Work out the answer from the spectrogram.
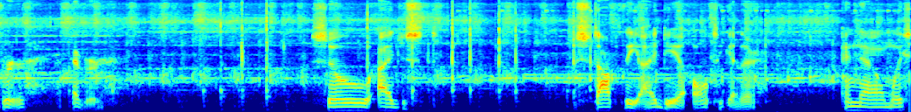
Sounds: speech
music

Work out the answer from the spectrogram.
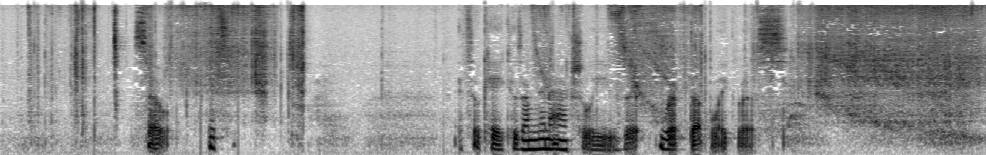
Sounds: speech

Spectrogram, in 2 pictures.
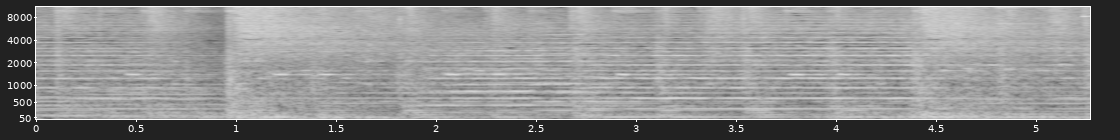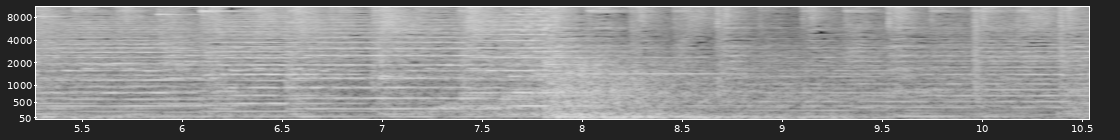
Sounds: music

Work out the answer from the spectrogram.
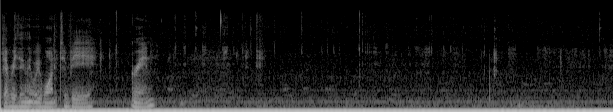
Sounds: speech

